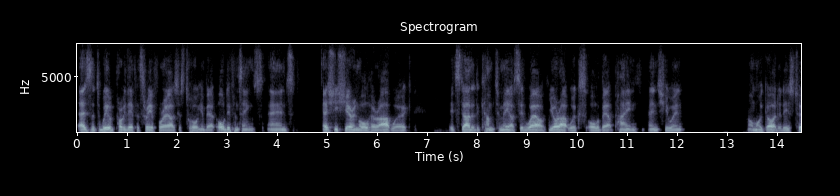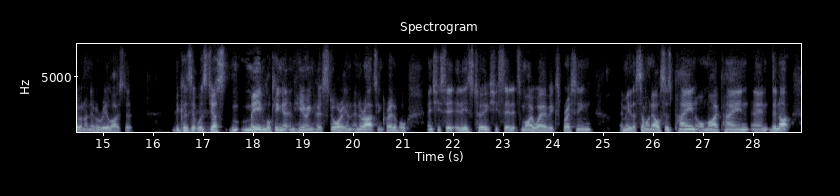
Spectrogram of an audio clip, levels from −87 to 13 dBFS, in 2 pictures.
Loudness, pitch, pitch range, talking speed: -26 LUFS, 110 Hz, 100-125 Hz, 190 wpm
